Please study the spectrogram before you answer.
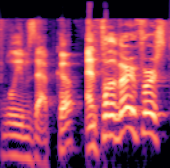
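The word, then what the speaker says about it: Zabka: i'm i suck with names yeah it's william zapka and for the very first time we see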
